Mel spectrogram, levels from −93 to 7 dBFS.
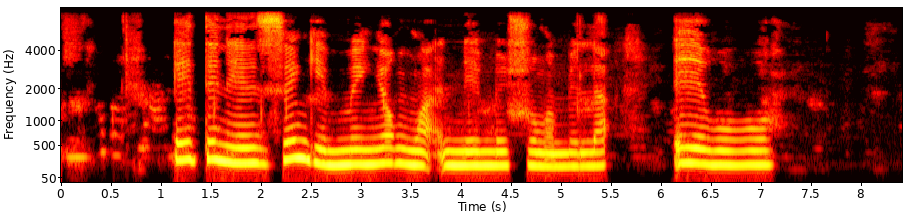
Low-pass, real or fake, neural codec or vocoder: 7.2 kHz; real; none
